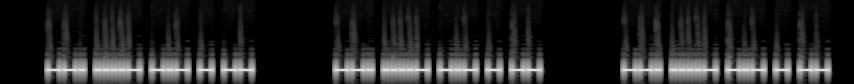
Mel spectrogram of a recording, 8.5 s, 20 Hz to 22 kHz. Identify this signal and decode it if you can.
Morse code, heard as a keyed tone, about 32 wpm, 700 Hz. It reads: G4KTM G4KTM G4KTM
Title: DXCC-100 Call Signs - 5 Characters - Repeated 3x - 30wpm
